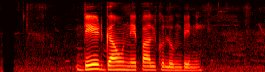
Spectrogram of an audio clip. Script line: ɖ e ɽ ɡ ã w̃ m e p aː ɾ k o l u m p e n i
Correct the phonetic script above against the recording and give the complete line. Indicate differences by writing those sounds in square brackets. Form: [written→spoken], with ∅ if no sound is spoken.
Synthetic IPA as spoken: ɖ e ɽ ɡ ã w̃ [m→n] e p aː [ɾ→l] k o l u m [p→b] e n i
